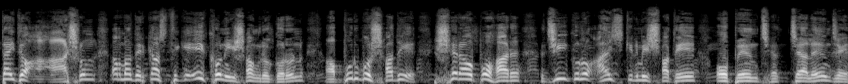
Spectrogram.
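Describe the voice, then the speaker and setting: A man's voice: high-pitched, animated, fairly quick, fairly bright tone. A man with a Bangladeshi accent reading a scripted promotional ad in a chanting, repetitive salesman's patter. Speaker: advertisement announcer.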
